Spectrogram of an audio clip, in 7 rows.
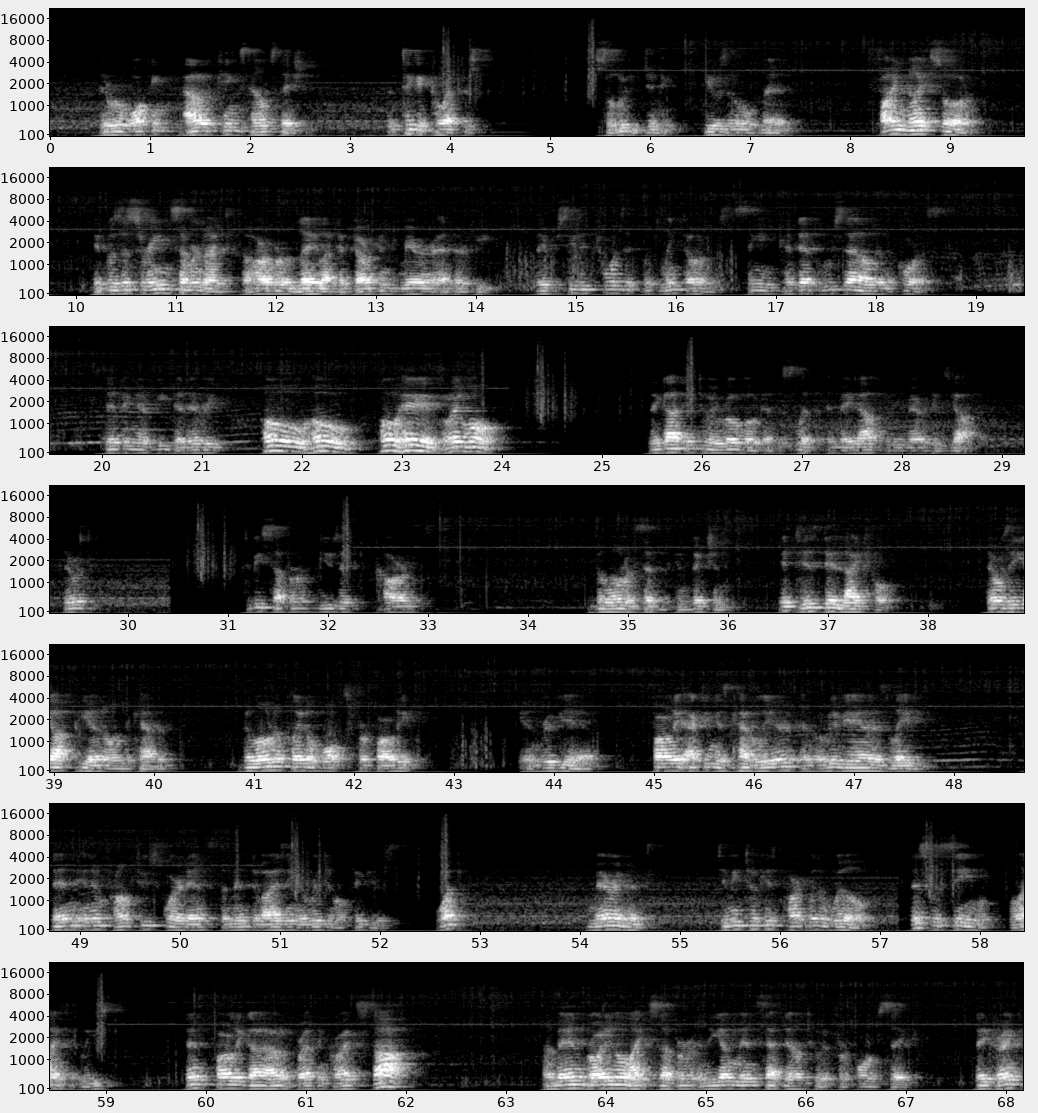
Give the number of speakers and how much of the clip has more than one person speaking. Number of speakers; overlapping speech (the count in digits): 1, no overlap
